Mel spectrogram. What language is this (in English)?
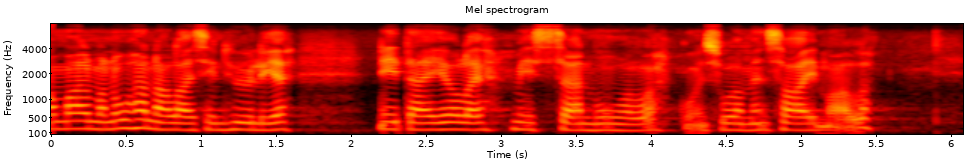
Finnish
